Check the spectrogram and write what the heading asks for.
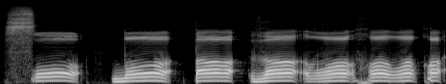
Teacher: ketika fathah dia vokal o maka dia termasuk ke dalam huruf yang tebal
